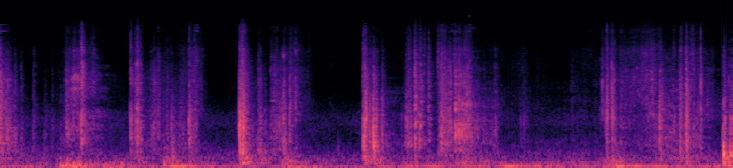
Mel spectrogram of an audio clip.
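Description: Hand tools and hardware worked on a steel Unistrut rail: irregular short bursts of metal clicking, clattering and scraping, a dozen or so in a few seconds.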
